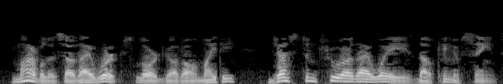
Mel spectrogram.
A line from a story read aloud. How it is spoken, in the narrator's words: all with one voice exclaim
